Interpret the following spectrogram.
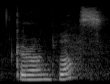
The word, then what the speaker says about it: Grand Place: that I was at what they call a grand place they're Goron plus because other pronounce it in French something like that which again was the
